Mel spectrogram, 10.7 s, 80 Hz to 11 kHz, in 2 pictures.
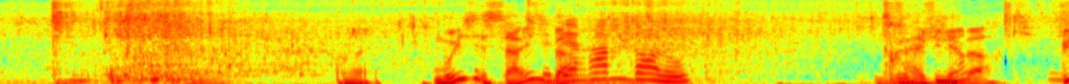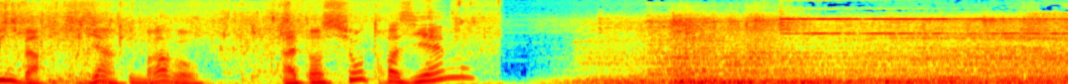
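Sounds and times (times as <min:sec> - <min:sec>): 
speech: 0:01.7 - 0:03.7, 0:04.4 - 0:07.9
elevator running: 0:08.1 - 0:10.6.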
